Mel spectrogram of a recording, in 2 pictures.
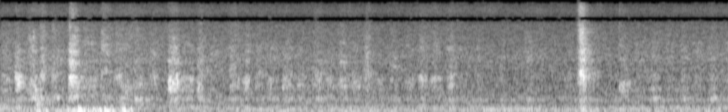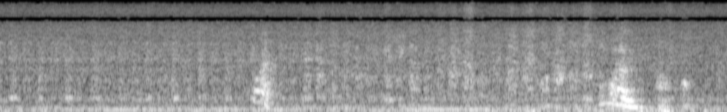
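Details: Panting from Luna, a female Golden Retriever, busy with a carabao horn chew toy at home; quick breathy huffs with occasional knocks, a brief squeaky sliding sound near the end, a steady low hum underneath.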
